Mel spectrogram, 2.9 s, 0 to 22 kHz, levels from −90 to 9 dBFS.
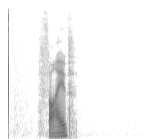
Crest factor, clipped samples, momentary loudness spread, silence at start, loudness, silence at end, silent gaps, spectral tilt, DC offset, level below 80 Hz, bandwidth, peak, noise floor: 38 dB; under 0.1%; 10 LU; 0.8 s; -34 LUFS; 1.4 s; none; -3.5 dB/octave; under 0.1%; -72 dBFS; 16.5 kHz; 0 dBFS; -80 dBFS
